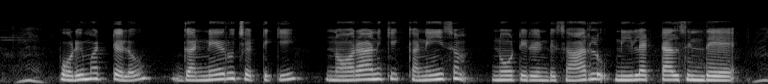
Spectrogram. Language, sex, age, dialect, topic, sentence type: Telugu, female, 25-30, Utterandhra, agriculture, statement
